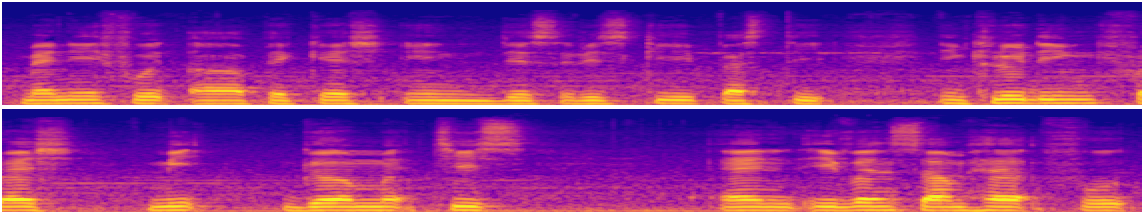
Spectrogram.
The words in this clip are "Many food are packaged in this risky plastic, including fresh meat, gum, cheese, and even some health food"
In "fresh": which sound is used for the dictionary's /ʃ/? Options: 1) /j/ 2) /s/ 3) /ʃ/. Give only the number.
3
